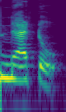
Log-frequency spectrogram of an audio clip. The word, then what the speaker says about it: NATO: ন্যাটো একটা ওয়ার্ডের মতন প্রোনাউন্স করা হয়, ন্যাটো, কিন্তু আমরা NATO বলি না, আমরা বলি ন্যাটো।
